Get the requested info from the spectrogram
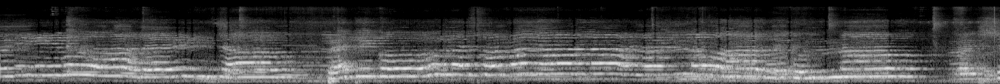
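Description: A hymn sung by women's voices in long, held phrases, with short breaths between lines.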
